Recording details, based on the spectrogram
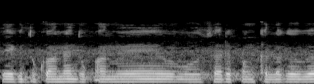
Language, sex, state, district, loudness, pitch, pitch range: Hindi, male, Uttar Pradesh, Shamli, -17 LUFS, 120 Hz, 120-125 Hz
